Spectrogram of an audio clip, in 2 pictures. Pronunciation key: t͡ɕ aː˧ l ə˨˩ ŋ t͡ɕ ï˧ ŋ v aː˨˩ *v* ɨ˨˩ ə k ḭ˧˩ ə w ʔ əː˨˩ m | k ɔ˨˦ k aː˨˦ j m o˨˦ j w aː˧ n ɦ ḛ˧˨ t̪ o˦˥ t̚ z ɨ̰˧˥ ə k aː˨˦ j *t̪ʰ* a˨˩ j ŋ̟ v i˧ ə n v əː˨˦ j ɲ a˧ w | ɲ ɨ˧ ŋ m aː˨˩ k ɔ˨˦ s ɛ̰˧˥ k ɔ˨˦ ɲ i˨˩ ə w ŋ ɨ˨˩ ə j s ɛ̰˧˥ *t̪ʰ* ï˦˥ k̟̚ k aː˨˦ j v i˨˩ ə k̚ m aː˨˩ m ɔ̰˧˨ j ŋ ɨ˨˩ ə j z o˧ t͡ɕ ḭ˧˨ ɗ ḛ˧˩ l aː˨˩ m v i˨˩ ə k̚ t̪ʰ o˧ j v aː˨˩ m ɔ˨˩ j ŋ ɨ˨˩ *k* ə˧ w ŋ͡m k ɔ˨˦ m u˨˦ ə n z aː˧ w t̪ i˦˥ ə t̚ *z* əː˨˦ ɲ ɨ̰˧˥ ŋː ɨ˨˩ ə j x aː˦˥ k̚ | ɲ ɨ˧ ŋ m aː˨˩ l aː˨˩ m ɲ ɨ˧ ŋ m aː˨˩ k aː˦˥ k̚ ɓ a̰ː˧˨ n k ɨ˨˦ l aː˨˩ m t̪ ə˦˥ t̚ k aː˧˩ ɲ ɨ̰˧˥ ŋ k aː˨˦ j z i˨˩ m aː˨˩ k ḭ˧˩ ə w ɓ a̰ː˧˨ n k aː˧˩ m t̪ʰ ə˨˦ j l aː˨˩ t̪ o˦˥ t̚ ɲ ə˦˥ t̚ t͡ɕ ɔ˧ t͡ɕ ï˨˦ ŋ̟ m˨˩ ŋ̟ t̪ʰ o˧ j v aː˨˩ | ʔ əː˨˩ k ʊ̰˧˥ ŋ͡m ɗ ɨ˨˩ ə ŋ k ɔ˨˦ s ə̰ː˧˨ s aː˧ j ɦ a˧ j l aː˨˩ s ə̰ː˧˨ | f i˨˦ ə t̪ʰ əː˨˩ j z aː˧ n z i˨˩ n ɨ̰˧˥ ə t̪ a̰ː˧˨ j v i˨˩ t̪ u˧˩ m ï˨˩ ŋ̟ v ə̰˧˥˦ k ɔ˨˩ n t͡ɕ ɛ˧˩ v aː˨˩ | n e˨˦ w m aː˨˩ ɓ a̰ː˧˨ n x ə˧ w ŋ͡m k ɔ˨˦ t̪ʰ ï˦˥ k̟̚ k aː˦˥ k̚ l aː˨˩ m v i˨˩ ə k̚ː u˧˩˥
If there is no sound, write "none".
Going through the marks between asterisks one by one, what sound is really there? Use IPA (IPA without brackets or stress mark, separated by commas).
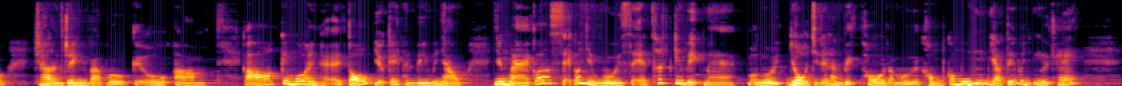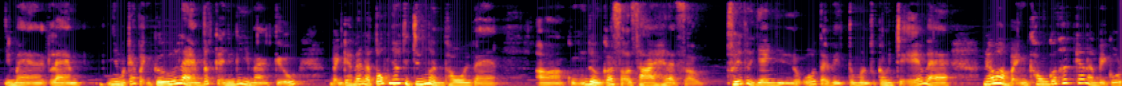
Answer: v, t̪ʰ, t̪ʰ, x, v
